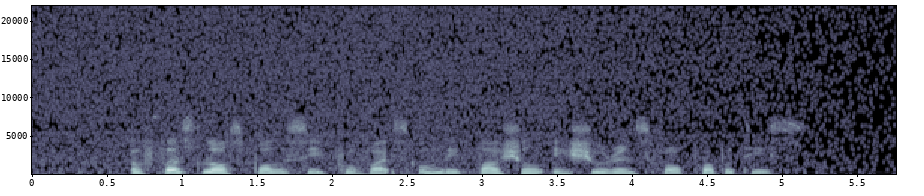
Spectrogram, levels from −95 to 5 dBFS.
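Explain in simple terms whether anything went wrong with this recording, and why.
A noise reduction tool was pushed too hard, which is overdone noise removal. Throughout, it shuts off whole slices of the sound whenever they resemble background noise, so the background drops and breaks up into twinkling, warbling specks.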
